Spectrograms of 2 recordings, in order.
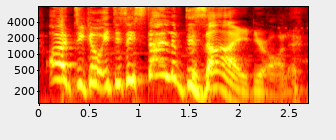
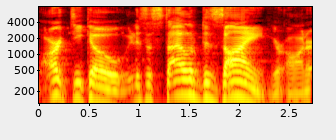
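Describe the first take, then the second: First: It is said in a French accent. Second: It is said in a plain accent.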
